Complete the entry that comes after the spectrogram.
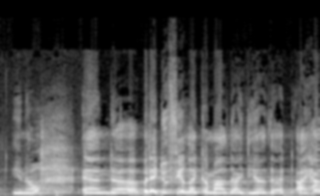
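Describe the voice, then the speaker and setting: Woman at medium pitch, monotone and flat, at a fairly slow pace, with noticeable background noise. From Palestinian diaspora, multilingual upbringing. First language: not English; grew up with four home languages. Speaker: poet. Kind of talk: panel discussion. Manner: halting, many fillers and restarts.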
